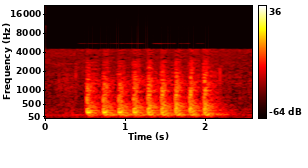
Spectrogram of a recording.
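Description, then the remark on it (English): A steady run of eight firm knocks on a wooden door, evenly spaced and fairly loud, each a dull thud with a woody ring. No one speaks. “I will knock.”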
